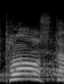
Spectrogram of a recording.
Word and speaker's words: Plaistow: Even though it's spelled Plaistow, it's Plasto.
